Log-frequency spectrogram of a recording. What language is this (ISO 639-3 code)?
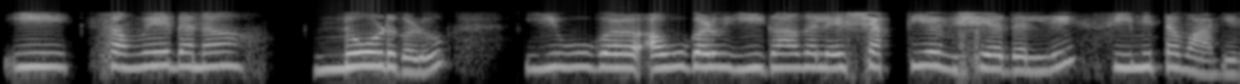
kan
